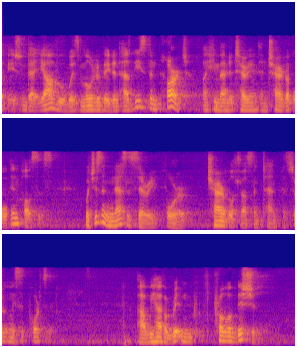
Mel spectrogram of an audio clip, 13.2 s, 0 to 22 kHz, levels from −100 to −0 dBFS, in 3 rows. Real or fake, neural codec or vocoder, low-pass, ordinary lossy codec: fake; codec, 16 kHz, 0.8 kbps, ZipCodec; 7.2 kHz; MP3, 64 kbps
